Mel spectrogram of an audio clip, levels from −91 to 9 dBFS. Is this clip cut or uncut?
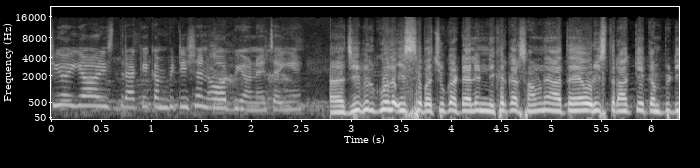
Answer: cut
